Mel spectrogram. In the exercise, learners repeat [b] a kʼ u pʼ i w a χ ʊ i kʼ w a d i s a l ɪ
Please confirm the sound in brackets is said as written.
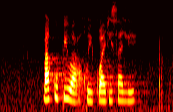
yes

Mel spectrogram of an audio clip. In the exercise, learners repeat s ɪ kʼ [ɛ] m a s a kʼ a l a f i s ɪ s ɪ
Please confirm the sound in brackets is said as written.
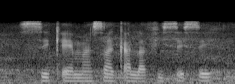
yes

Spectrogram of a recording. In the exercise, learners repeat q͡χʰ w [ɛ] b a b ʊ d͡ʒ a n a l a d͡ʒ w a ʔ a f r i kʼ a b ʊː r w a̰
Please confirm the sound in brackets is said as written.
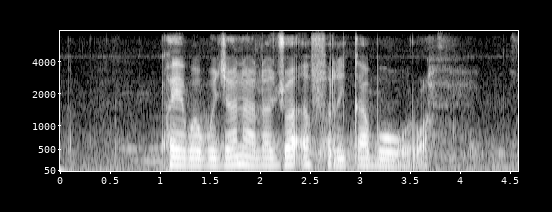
yes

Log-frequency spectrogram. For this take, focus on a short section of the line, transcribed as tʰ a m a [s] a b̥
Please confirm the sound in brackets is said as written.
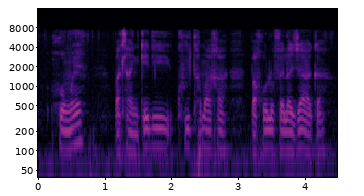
no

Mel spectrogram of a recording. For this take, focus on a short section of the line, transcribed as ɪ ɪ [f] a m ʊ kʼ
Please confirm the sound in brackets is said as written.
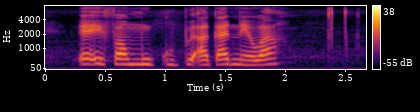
yes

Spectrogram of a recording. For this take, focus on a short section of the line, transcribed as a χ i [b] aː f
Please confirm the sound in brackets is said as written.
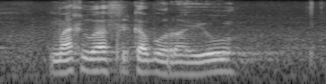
no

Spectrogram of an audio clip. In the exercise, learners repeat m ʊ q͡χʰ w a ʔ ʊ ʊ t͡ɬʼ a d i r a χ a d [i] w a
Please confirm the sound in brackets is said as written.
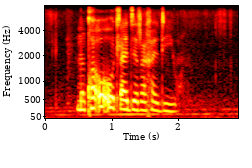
no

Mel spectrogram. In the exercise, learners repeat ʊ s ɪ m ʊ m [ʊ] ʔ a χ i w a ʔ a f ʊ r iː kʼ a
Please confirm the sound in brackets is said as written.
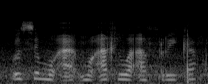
yes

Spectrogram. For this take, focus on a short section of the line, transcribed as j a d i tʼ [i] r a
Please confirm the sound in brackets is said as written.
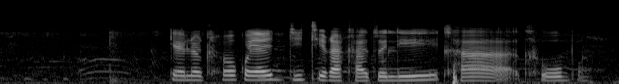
yes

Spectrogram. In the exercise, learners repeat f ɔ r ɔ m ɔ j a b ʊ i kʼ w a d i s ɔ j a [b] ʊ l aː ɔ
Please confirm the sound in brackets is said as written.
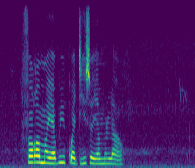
no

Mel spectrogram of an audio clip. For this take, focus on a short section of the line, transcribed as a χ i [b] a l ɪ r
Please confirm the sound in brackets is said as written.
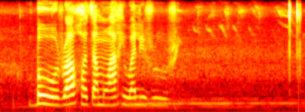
no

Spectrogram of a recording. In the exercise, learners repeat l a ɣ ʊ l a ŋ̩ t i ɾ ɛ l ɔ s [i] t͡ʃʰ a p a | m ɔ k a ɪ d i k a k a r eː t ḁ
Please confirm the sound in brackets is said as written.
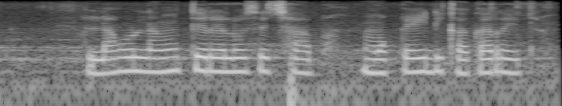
no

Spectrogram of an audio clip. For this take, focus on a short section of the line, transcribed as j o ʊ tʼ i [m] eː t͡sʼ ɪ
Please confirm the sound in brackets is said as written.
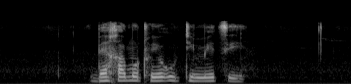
yes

